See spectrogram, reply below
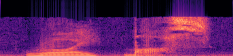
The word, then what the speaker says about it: rooibos: It is pronounced rooibos, R-O-Y-B-O-S-S, but it's spelled R-O-O-I-B-O-S.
